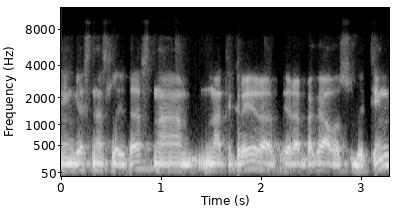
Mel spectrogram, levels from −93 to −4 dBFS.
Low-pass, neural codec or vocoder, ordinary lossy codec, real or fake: 7.2 kHz; none; Opus, 32 kbps; real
